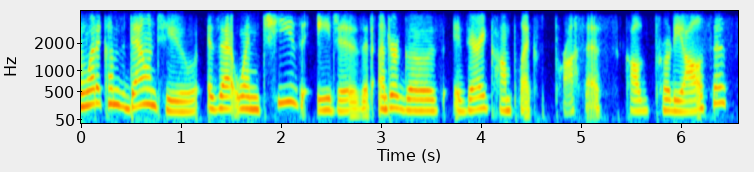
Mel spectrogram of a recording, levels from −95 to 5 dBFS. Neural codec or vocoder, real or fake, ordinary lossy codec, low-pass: none; real; Opus, 16 kbps; 3.6 kHz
